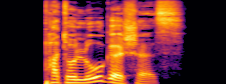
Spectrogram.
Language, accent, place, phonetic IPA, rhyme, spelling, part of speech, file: German, Germany, Berlin, [patoˈloːɡɪʃəs], -oːɡɪʃəs, pathologisches, adjective, De-pathologisches.ogg
- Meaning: strong/mixed nominative/accusative neuter singular of pathologisch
